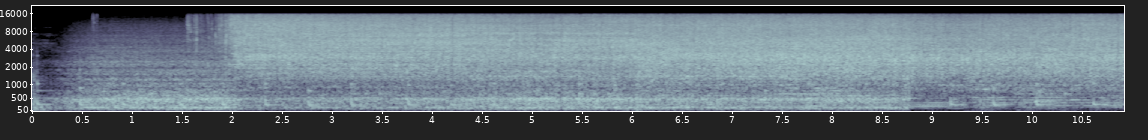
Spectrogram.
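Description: Mushrooms and capsicum sizzling loudly as they go into a hot oiled pan. The frying hiss swells about two seconds in, then holds steady.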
